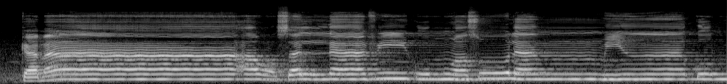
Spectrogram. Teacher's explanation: تنوین کے بعد میم حروف یرملون میں سے ہے تو یہاں پر ادغام مع الغنہ ہوگا. غنہ کر کے پڑھیں گے. · الف مدہ کے بعد حمزہ دوسرے کلمے میں ہے تو یہاں پر مد منفصل ہوگی. 2 سے 3 الف تک کھینچ کر پڑھیں گے. تنوین کے بعد میم حروف یرملون میں سے ہے تو یہاں پر ادغام مع الغنہ ہوگا.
